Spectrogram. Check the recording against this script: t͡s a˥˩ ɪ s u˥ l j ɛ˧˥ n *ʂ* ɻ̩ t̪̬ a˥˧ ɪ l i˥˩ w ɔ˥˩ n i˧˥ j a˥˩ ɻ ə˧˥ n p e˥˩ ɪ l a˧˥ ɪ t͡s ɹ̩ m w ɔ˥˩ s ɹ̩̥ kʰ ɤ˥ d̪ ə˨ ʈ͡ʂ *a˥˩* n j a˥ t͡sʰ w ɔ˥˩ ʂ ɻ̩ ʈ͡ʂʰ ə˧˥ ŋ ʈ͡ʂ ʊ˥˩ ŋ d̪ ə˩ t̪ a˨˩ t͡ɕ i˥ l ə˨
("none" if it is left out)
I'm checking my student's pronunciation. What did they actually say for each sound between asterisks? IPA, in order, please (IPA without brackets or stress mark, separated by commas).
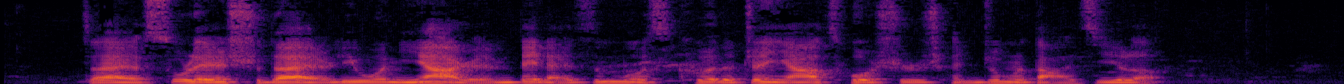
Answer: ʂ, ə˥˩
